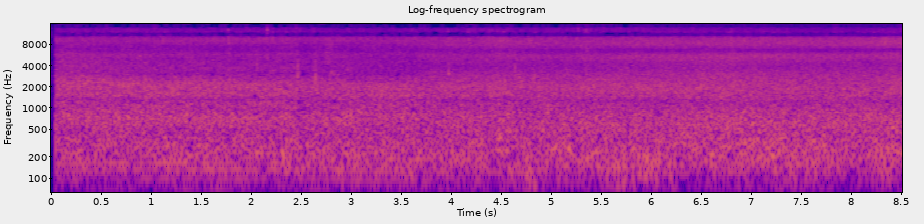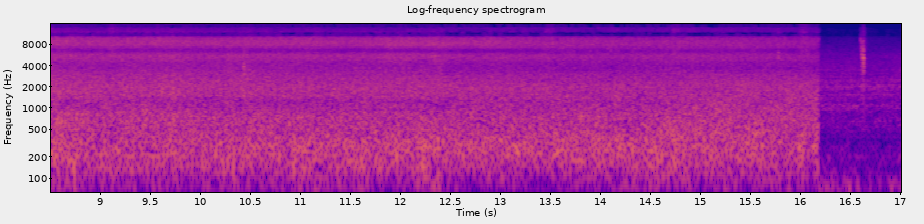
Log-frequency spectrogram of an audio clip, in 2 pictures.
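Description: Ocean surf at a state park beach rolls in a loud, continuous broadband wash that stays steady for a long stretch, then cuts off abruptly, with no talking.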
